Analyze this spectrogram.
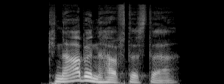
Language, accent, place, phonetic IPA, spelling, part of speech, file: German, Germany, Berlin, [ˈknaːbn̩haftəstɐ], knabenhaftester, adjective, De-knabenhaftester.ogg
- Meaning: inflection of knabenhaft: 1. strong/mixed nominative masculine singular superlative degree 2. strong genitive/dative feminine singular superlative degree 3. strong genitive plural superlative degree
